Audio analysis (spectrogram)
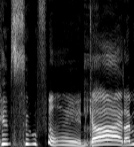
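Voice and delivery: very slow, high, drawn-out, weepy sobbing. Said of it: "we're always, like, sobbing".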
